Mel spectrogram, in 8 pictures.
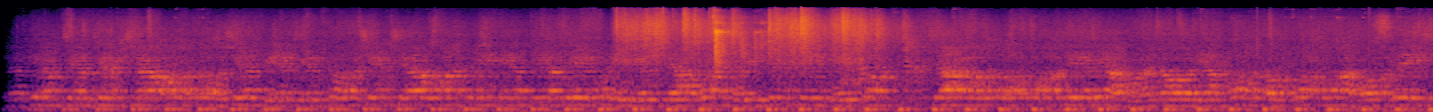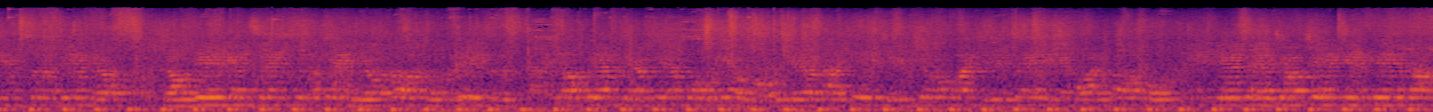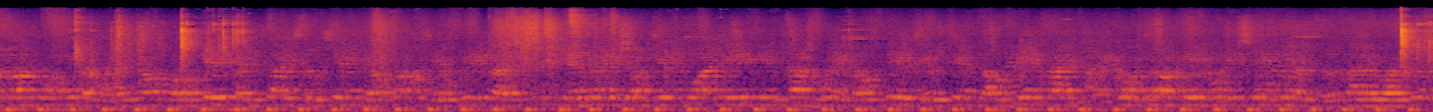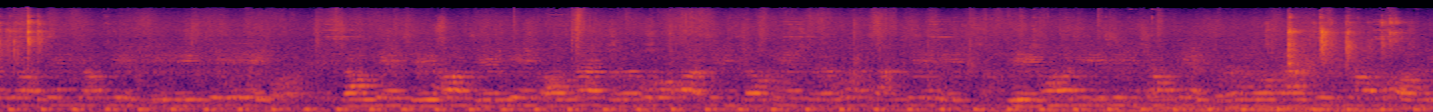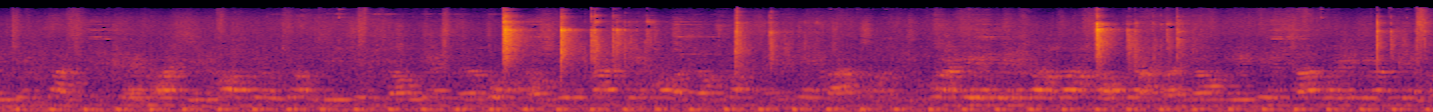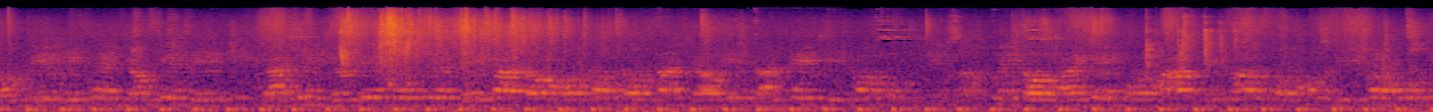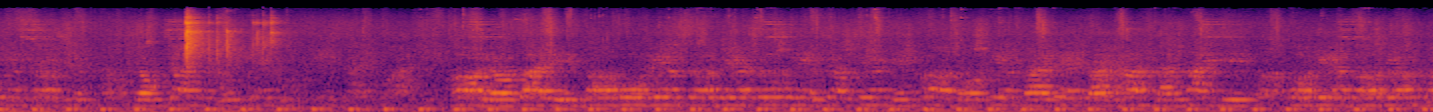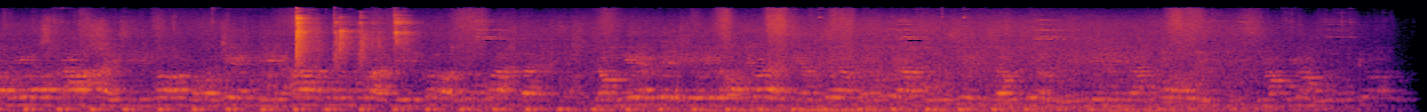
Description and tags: Taiwan Taipei temple
temple, Asia, Taipei, Taiwan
